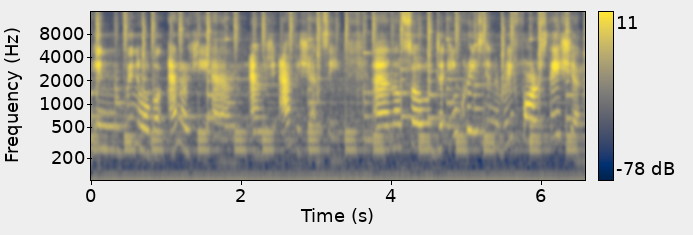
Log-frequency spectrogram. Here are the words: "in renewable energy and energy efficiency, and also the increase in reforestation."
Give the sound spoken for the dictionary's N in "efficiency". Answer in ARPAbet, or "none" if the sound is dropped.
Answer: N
